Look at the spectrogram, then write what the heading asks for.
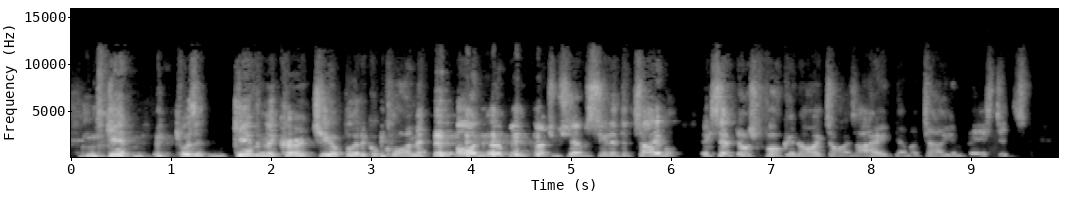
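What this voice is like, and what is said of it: Put-on British regional accent. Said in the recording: “You just sounded like Peaky Blinders. ... It was good. ... He's Welsh, so I even got the accent wrong.”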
